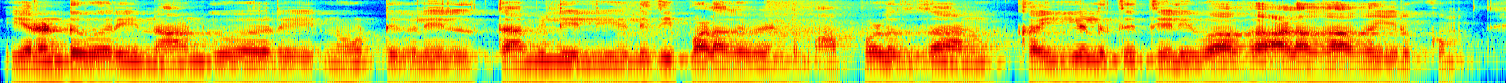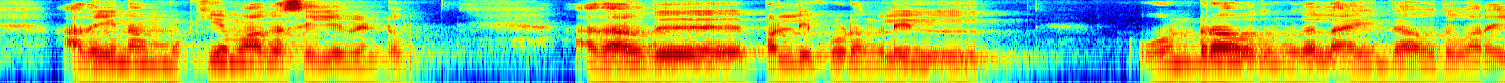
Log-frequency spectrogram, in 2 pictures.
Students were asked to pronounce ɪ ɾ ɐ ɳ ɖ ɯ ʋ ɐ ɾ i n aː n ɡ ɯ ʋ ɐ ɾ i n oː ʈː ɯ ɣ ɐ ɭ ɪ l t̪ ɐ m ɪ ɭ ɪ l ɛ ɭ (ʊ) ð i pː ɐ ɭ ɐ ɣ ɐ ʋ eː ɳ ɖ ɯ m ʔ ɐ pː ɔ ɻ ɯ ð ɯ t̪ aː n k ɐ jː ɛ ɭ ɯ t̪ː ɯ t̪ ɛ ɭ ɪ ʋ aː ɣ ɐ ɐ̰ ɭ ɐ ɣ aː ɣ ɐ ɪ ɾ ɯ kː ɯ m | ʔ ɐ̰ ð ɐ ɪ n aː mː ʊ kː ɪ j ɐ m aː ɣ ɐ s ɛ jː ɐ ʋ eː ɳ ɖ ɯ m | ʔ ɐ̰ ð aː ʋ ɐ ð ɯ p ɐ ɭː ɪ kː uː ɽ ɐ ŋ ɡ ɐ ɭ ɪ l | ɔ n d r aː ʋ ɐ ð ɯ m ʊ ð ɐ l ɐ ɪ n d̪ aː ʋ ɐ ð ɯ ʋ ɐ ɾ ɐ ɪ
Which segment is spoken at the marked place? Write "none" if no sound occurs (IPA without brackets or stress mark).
ɯ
